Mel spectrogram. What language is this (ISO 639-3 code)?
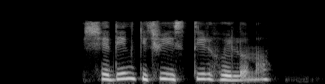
ben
